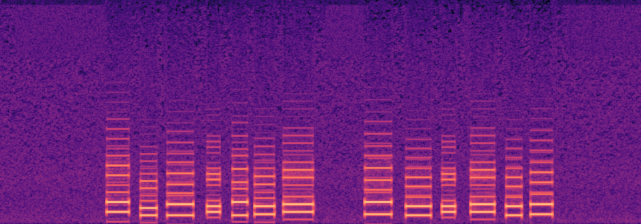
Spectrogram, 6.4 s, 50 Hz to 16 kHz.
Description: DTMF, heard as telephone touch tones, dialled by hand, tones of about 220 ms. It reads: D130A5# B20#26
